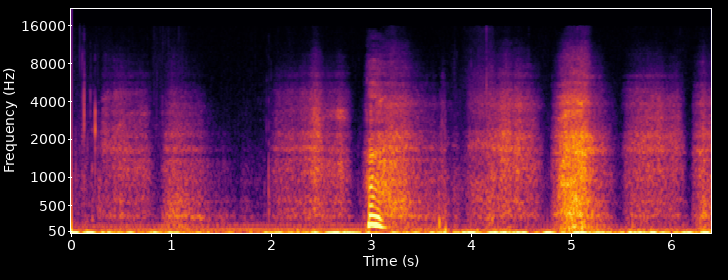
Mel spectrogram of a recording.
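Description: A man breathing hard, with puffs, gasps and a grunt about three seconds in, from the exertion of heaving a motorcycle stuck in sand. A low steady hum underneath stops at the grunt.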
